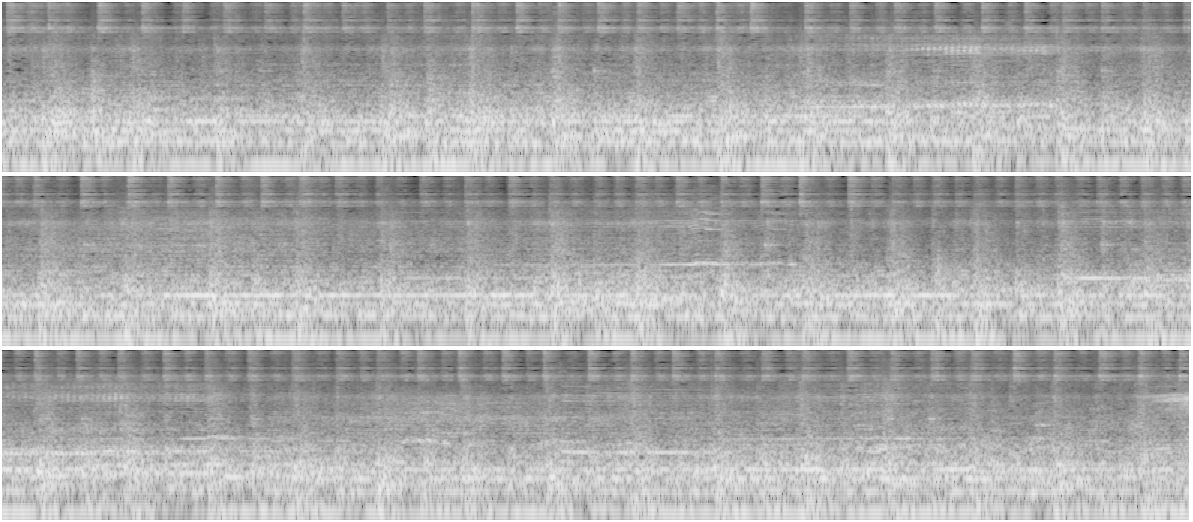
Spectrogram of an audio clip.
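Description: Live drum circle: many djembes and hand drums played together in a fast, steady beat, over a low didgeridoo drone with held melodic notes above.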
